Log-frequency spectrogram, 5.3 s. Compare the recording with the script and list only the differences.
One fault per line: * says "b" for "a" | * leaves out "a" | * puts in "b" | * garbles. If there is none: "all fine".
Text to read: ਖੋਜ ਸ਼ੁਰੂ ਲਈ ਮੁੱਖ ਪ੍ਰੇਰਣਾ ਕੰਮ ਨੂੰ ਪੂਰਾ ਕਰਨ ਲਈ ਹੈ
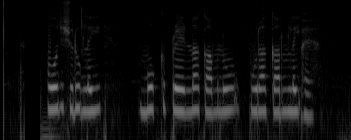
all fine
